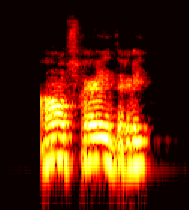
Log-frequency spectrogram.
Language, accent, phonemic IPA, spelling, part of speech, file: French, Canada, /ɑ̃.fʁɛ̃.dʁe/, enfreindrez, verb, LL-Q150 (fra)-enfreindrez.wav
- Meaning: second-person plural simple future of enfreindre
